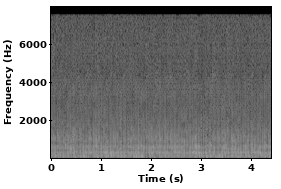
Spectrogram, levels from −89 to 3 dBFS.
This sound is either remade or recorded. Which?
remade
